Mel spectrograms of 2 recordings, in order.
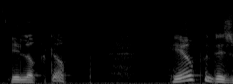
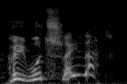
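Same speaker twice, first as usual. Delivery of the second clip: high, loud scorn; scornful ghost wife; 9 dB louder than usual. A narrator's reading. Ghost wife scoffs at the detective, high and loud. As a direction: wave the verdict away, high and loud.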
